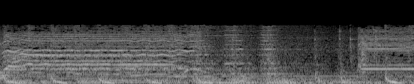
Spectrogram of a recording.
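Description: Chinese pop song with a singer holding a long note with vibrato over a steady kick-drum beat. A new held note comes in near the end.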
